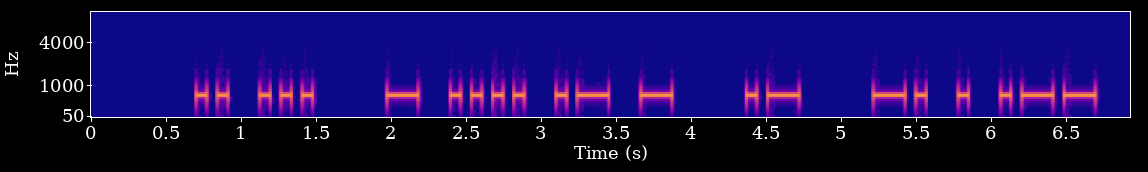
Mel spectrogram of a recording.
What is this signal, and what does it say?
Morse code, heard as a keyed tone, about 17 wpm, 700 Hz. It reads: IS THAT A NEW
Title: Sentences from Top 1600 Words 17wpm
